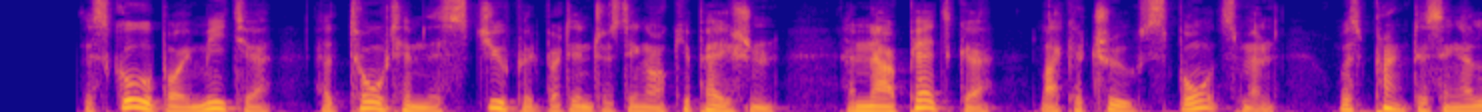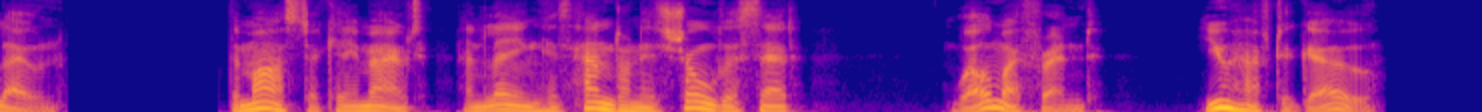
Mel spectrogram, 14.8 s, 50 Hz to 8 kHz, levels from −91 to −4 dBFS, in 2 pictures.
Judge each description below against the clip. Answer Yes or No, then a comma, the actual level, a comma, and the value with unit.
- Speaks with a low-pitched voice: Yes, low, 110 Hz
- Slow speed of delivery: No, average, 160 wpm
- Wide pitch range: Yes, wide, 5.8 semitones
